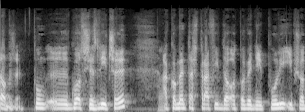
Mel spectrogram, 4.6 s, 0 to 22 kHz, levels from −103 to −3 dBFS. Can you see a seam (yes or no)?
no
